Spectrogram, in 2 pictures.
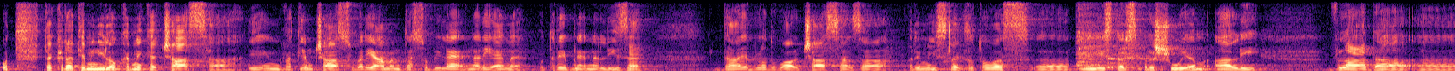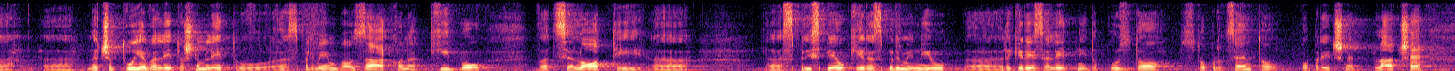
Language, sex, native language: Slovenian, male, Slovenian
